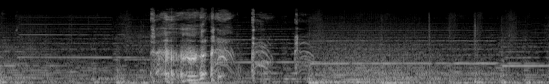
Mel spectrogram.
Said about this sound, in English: you cough in the smoke as smoke alarms across the apartment are going off.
